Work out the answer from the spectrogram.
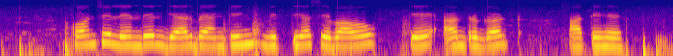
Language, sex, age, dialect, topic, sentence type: Hindi, female, 25-30, Marwari Dhudhari, banking, question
